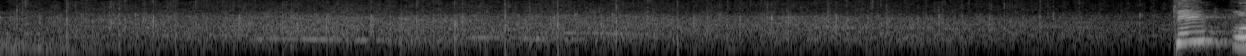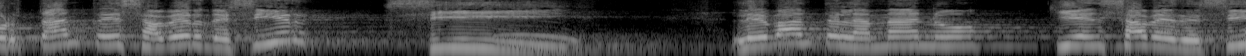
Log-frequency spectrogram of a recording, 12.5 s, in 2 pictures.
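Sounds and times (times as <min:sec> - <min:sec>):
group applauding: 0:00.0 - 0:06.1
speech: 0:05.9 - 0:09.2, 0:09.9 - 0:12.4.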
